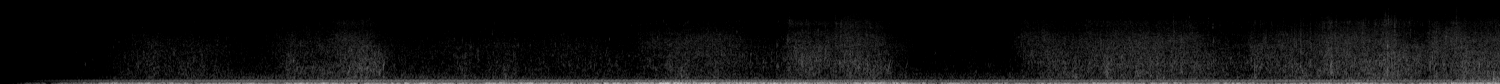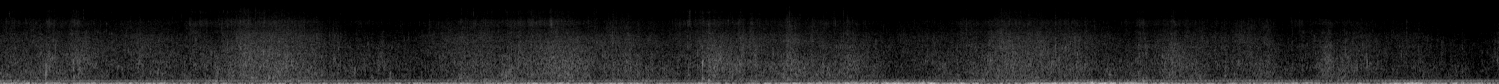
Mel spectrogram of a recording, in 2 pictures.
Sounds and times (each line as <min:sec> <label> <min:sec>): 0:00.3 Slow Boat In Distance 0:29.9
0:00.8 Soft Waves 0:29.9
